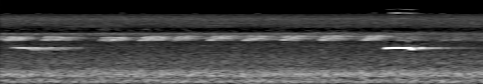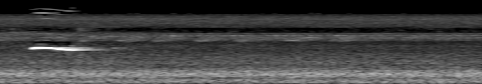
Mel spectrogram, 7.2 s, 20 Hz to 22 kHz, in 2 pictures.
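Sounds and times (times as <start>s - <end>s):
chestnut-backed antbird singing in Gandoca-Manzanillo, Costa Rica: 0.0s - 5.2s.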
